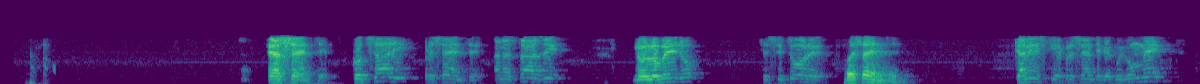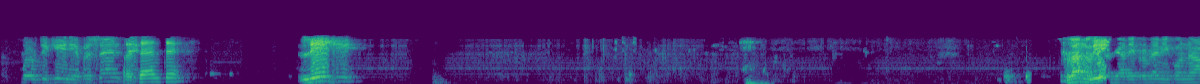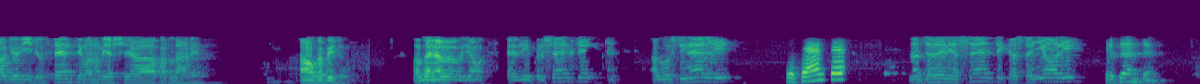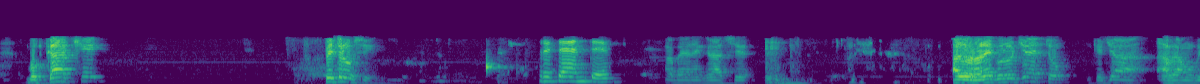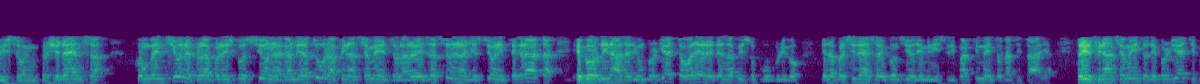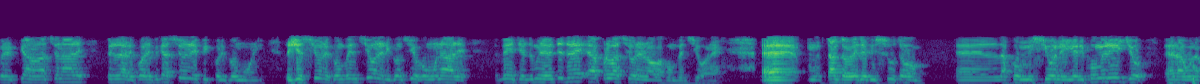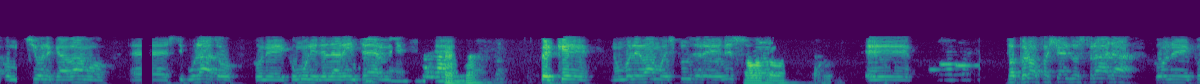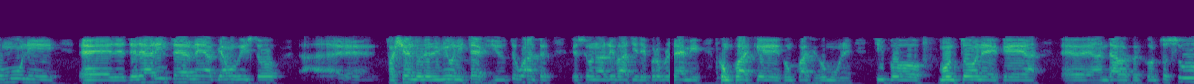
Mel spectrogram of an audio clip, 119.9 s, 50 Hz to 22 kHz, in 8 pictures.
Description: Consiglio Comunale del 18 Ottobre 2023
